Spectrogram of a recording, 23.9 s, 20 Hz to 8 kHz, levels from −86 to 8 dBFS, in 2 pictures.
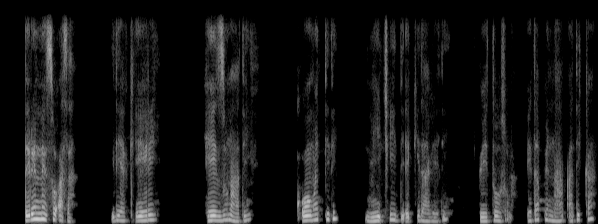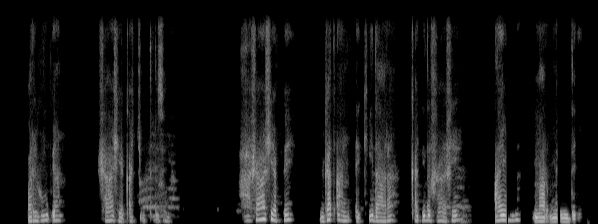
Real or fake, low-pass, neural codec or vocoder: fake; 7.2 kHz; autoencoder, 48 kHz, 128 numbers a frame, DAC-VAE, trained on Japanese speech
